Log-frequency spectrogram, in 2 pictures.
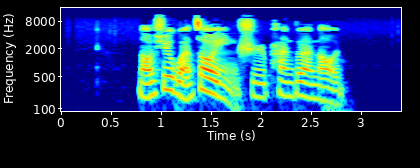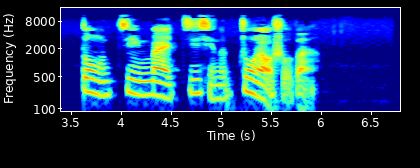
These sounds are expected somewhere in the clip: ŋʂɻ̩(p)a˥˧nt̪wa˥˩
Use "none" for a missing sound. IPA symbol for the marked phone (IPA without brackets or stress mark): pʰ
